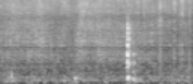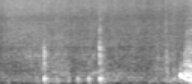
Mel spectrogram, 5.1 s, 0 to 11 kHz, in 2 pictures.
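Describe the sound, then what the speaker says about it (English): Sweet potato sautéing in a pan gives a steady low sizzle, with a few sharp scrapes and clinks as it is stirred at intervals and a louder knock at the end. "been probably sauteing here for about 2 or 3 minutes"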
